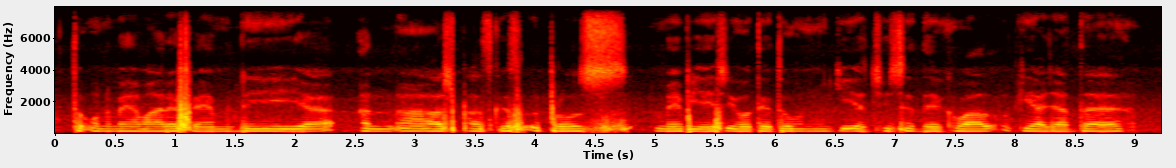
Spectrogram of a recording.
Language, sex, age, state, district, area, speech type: Urdu, male, 18-30, Bihar, Supaul, rural, spontaneous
